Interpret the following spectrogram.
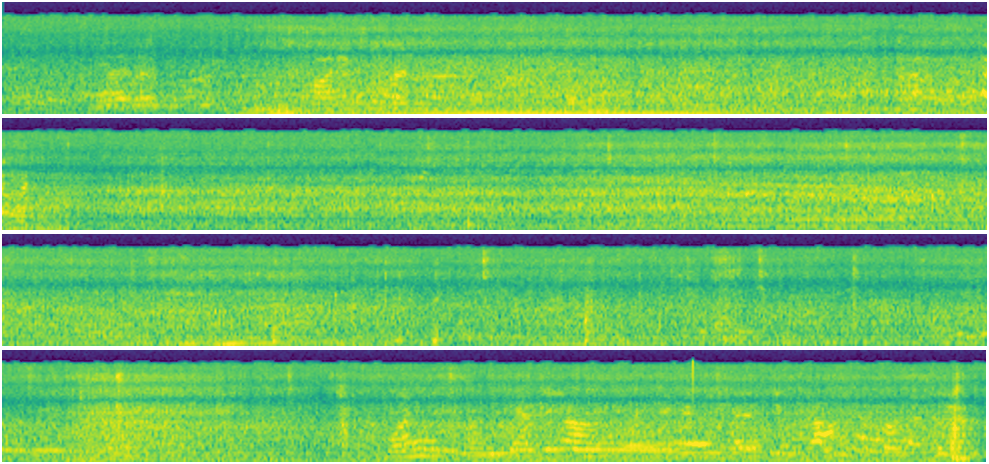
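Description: A car's engine running as the car pulls up, a low hum loudest from about a second and a half in to about five seconds, with people talking over it.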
